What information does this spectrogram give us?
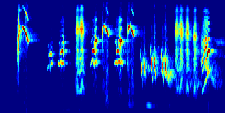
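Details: Long-tailed shrike in 'tarung ngalas' fighting-style song, used as a tutor recording for training cendet: a rapid run of harsh, buzzy chirps and sharp high whistled notes, densely packed with no gaps after the first note.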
